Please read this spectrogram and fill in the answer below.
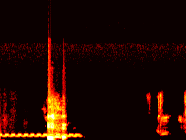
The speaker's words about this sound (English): Do you want to pause? If my phone is ringing, I'm sorry.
